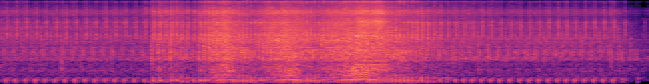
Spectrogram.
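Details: Automatic belt-drive scooter after refitting the slipped kick-start shaft, which had moved inward and rubbed the cooling fan: even single-cylinder putter with one smooth rev up and down, no rubbing or scraping; running normally.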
